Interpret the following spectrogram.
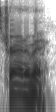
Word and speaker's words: Tranime: you on the spot, Tran Anime. I'm sorry. We're going to need more people like Tran Anime to... Tranime. What? We pronounce it wrong. It's Tranime. What'd I say? You said Tran anime.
